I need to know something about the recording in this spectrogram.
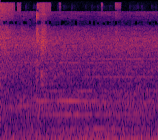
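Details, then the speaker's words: Thor Palazzo RV on shore power, passenger-side bedroom slide-out fully closed, press out once and hold in: steady even electric hum with faint fixed tones, no hitching or grinding; slide-out motors synchronizing normally. "Listen for the noise, the synchronization of the motors."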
